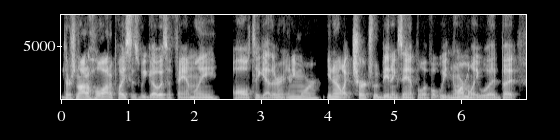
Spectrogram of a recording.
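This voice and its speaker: A man in his forties co-hosting a podcast, telling a rambling story in a relaxed, tired way with many fillers. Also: on the low side, quick pace, vocal fry. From Colorado, USA. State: tired, yawning. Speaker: podcast co-host. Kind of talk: casual chat.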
